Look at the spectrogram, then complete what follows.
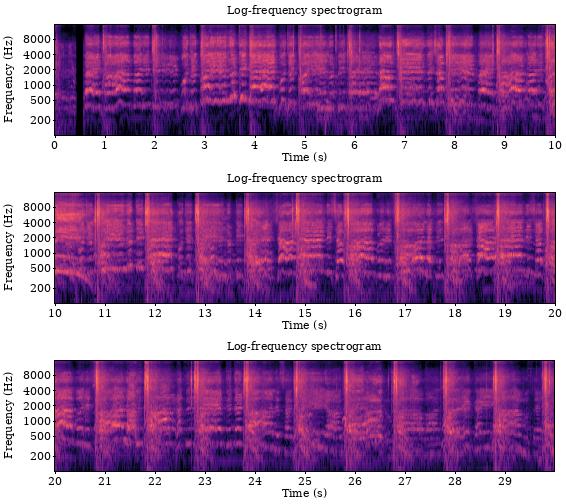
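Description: Crowd of men chanting a Muharram noha (mourning lament) together, over a steady beat of open hands slapping bare chests in matam, a little more than one slap a second.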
